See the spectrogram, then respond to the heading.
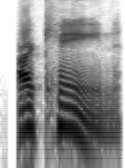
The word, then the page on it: arcane: American English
